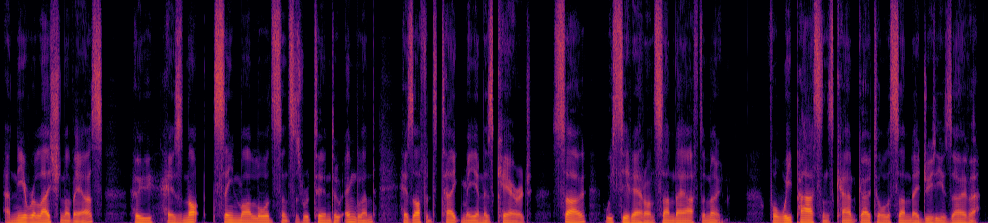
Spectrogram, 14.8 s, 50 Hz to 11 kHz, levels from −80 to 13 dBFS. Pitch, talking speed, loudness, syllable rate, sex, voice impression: 100 Hz, 170 wpm, -21 LUFS, 4.8 syllables/s, male, masculine, adult-like, slightly bright, fluent, cool, sincere, calm, slightly mature, friendly, wild, slightly kind, slightly modest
